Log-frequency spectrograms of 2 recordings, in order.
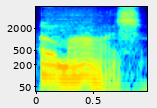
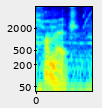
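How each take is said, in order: First: The word is pronounced in a French style. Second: The word is pronounced in an English style. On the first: The speaker calls it wrong. "Why are you pronouncing it French?" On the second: The speaker calls it right. "It should be pronounced homage"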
